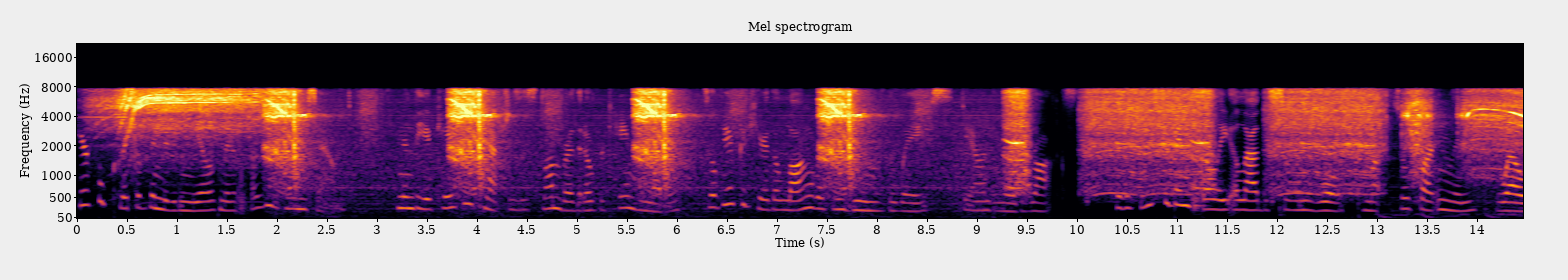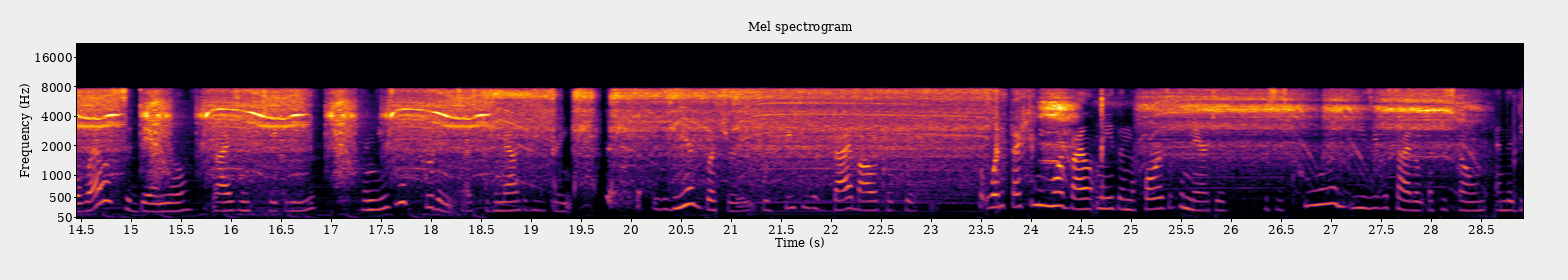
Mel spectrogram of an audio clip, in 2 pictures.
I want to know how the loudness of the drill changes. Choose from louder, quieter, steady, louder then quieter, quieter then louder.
quieter.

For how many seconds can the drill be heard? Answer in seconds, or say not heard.
29 s.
